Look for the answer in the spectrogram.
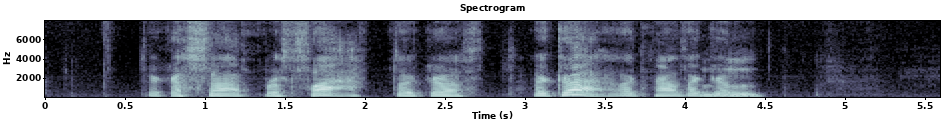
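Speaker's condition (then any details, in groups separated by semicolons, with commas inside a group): Ataxia; may slur speech, may sound drunk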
